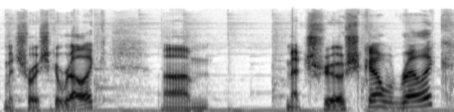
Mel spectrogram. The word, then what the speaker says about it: matryoshka: matroshka this is funny somebody corrected me actually it's matryoshka but when you say it it's like matryoshka matroshka and so if you look this up american pronunciation approaches matroshka but not matroyshka matryoshka anyway i don't know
